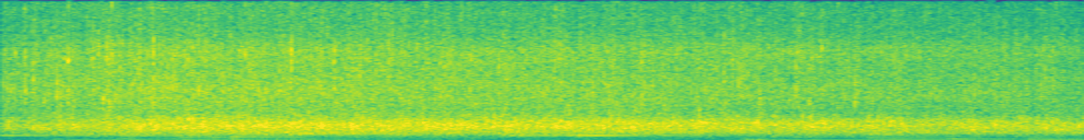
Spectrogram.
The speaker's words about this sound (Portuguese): Vamos lá, você pode dar um aplauso?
